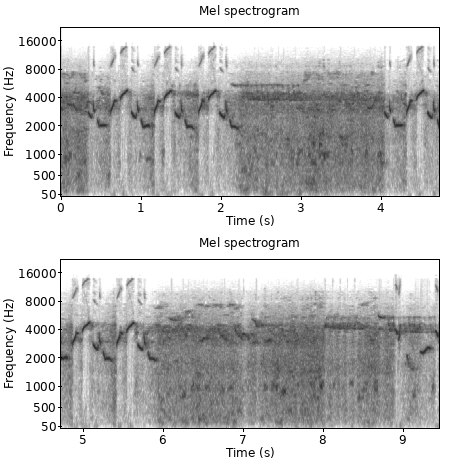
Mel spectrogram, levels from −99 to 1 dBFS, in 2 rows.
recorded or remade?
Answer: recorded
